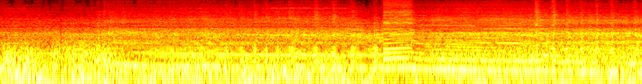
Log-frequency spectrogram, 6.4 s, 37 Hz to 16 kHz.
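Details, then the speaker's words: 1998 Honda CR250 two-stroke, first ride this year, riding on the road: crisp note ringing up cleanly, pitch climbing then dropping at each shift, no stumble or bog; owner says it runs amazing; normal acceleration. "And a lot of people in the comments are gonna be like, ah, it's not running right. This thing runs amazing."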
